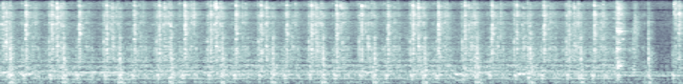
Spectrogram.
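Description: A sewing machine runs a continuous zigzag stitch along a folded fabric edge, producing a steady fast mechanical chatter with rapid rhythmic needle thumps, close and consistent throughout.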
